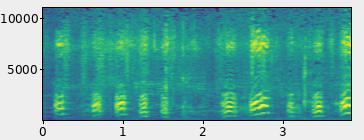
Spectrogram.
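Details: One-week-old Pembroke Welsh Corgi puppies, a red/sable litter born in April 2020, give short rising-falling whimpers and squeaks about once a second, with overlapping cries; a woman talks quietly about markings nearby, steady low hum underneath.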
